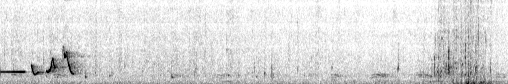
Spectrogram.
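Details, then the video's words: Brown-eared bulbul visiting a yard feeder: a brief, loud, squealing call of three quick upslurred notes at the start, followed by a quiet stretch with trickling background noise and a soft rustle near the end. "ヒヨドリの一日！ 鳴き声"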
